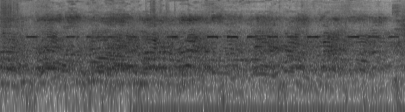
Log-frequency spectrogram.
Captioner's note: chanting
